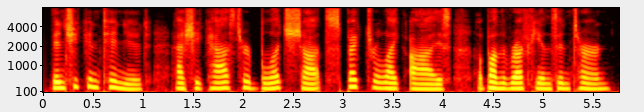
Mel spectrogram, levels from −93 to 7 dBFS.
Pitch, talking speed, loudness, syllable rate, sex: 190 Hz, 175 wpm, -18 LUFS, 4.4 syllables/s, female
